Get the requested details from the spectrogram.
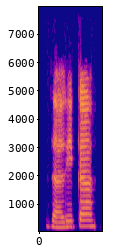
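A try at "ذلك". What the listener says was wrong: Zalnya panjang.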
